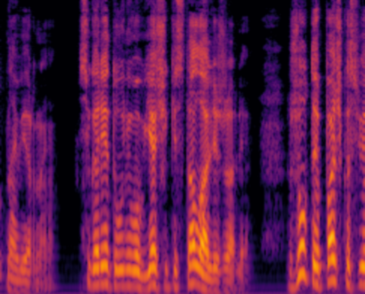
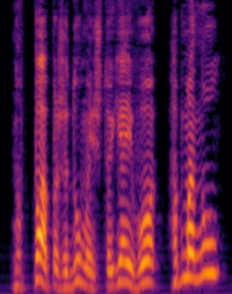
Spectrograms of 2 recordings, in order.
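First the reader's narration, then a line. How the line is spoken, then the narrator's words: Exclamation. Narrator (Russian): воскликнул Витя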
